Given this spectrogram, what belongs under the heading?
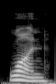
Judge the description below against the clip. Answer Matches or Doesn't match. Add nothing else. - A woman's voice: Matches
